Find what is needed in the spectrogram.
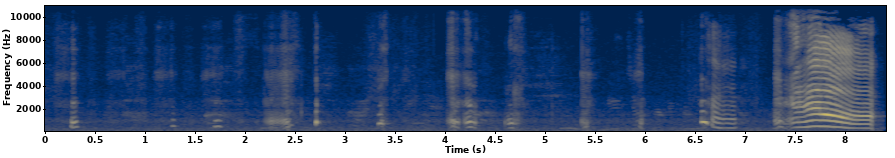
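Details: Infant with hiccups: soft, brief, jerky hiccup-like sounds, ending in a short rising-falling cry.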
